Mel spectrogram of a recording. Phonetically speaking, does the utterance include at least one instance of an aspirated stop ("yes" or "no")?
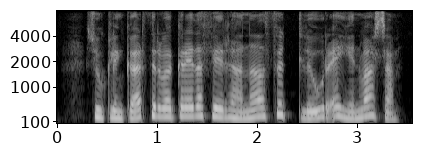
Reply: no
